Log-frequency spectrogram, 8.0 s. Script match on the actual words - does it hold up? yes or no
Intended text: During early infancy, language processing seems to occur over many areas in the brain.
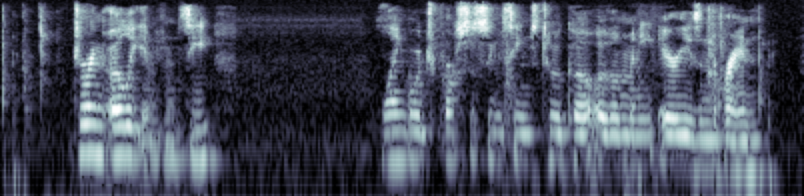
yes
